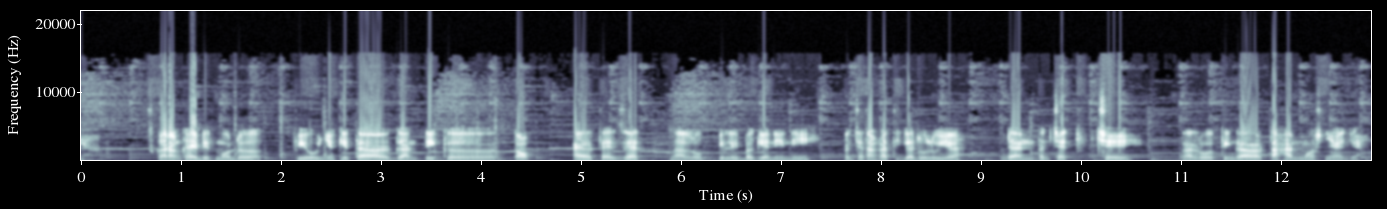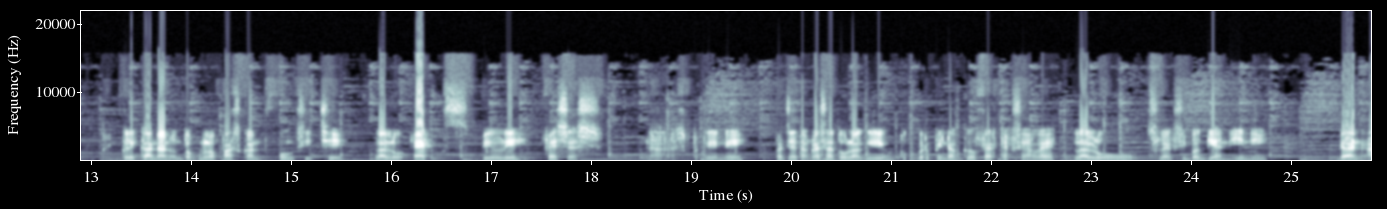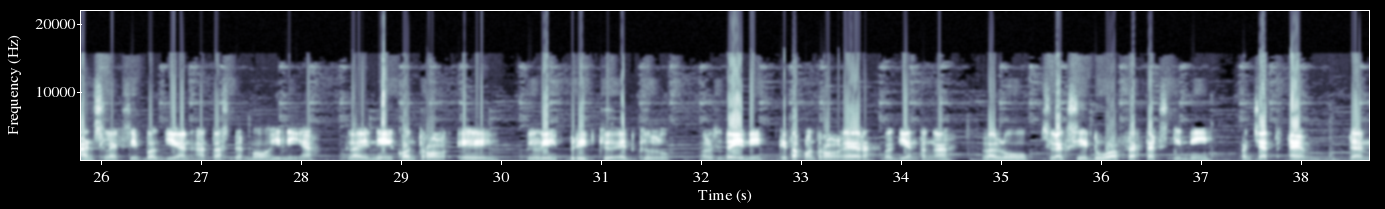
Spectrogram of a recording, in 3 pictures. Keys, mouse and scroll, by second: 0.0 click, 0.5 alt+shift+Tab, 0.7 shift+middle drag, 1.9 Tab, 2.1 `, 4.5 shift+middle click, 5.5 alt+z, 8.9 3, 10.6 c, 17.0 x, 19.6 middle click, 21.6 1, 23.5-25.2 drag, 26.7 ctrl+click, 27.7 ctrl+click, 29.7 ctrl+e, 30.0 ctrl+e, 33.7 ctrl+r, 35.3-36.5 drag, 36.9 alt+shift+middle click, 38.5 m.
